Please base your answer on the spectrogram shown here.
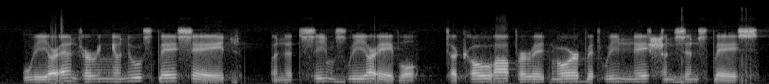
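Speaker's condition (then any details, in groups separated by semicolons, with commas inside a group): MND, speech-generating device; tracheostomy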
